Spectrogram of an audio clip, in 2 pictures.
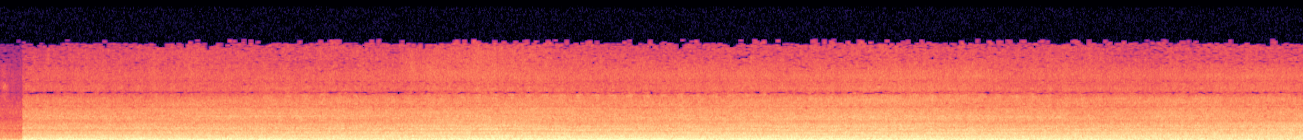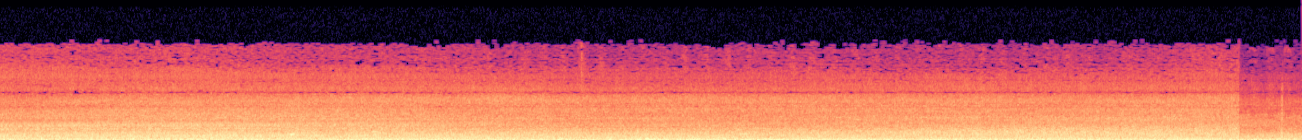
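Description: Steady rushing of surf breaking and washing up a sandy beach, swelling slightly a few seconds in.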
